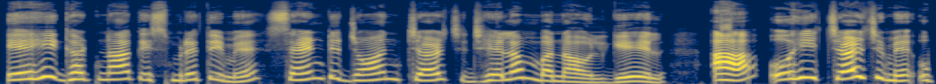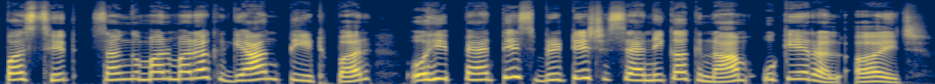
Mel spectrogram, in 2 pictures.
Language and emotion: Maithili, neutral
